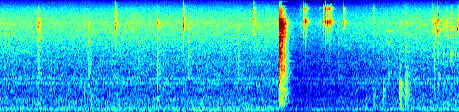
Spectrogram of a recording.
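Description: Small metal ticks and taps of tweezers and a screwdriver on a Kodak Retina IIIc camera's top-plate mechanism while a thin shim washer is fitted under a screw, with one sharper click a little past halfway and a couple of light clicks near the end.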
